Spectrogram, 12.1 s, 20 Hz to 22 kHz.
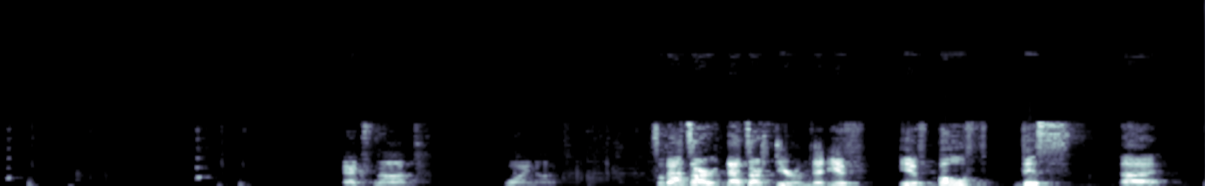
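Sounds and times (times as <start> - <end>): marker squeaking on whiteboard: 0.0 - 2.7, 5.6 - 6.5.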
